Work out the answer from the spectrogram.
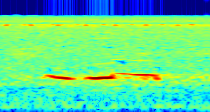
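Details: Juriti dove singing one low, hollow three-part coo: a short falling note, a louder steady middle note, then a longer level note, with faint background hiss.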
